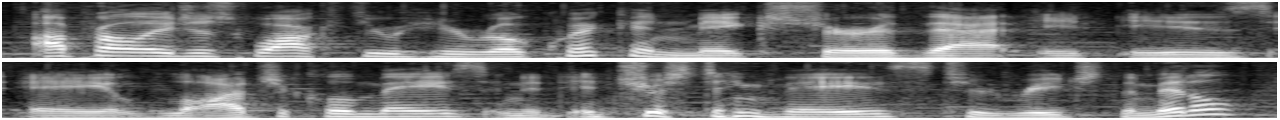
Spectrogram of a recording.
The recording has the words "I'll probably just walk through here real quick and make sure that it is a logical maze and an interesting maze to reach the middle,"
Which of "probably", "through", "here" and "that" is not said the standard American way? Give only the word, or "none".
none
